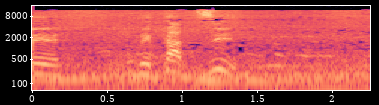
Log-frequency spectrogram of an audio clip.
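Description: A person speaking in short bits, over a steady low hum that runs without a break.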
